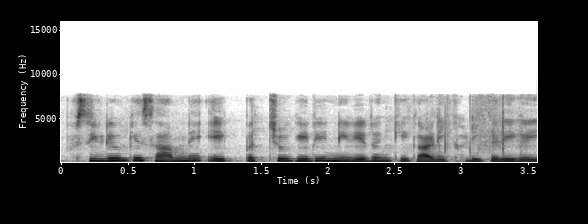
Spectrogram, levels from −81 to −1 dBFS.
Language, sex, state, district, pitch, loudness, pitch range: Hindi, female, Haryana, Charkhi Dadri, 200 Hz, -14 LUFS, 190-220 Hz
